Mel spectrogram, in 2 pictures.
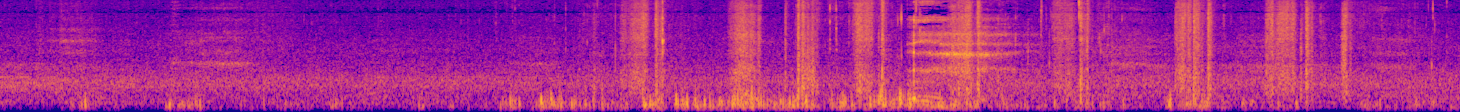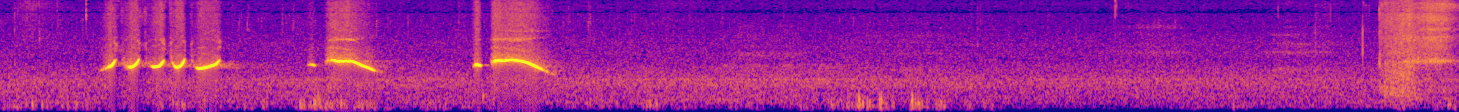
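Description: Footsteps or handling crunching in snow, then loud whistled notes: four quick rising ones in a row, followed by two longer notes that slide downward.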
